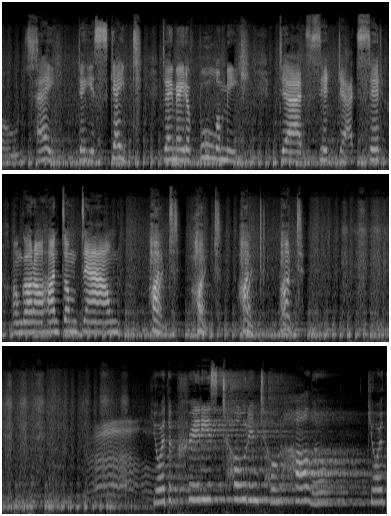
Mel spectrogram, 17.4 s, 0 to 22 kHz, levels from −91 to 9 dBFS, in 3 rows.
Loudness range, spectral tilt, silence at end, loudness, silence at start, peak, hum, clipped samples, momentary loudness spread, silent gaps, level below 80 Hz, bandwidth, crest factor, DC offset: 12 LU; -1.5 dB/octave; 0 s; -30 LUFS; 0 s; -8 dBFS; none; under 0.1%; 18 LU; none; -74 dBFS; 16 kHz; 24 dB; under 0.1%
